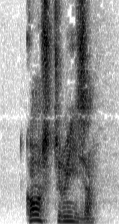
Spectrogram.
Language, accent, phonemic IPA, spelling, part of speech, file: French, Canada, /kɔ̃s.tʁɥi.zɑ̃/, construisant, verb, LL-Q150 (fra)-construisant.wav
- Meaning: present participle of construire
